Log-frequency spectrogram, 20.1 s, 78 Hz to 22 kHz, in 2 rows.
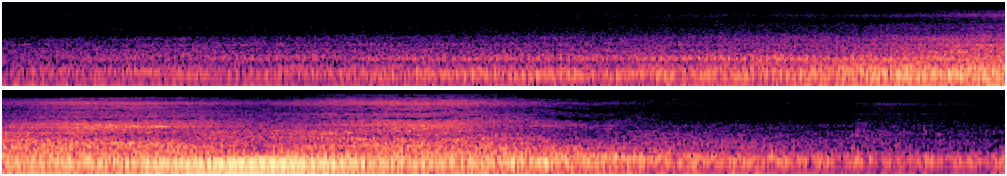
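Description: Class 175 diesel multiple unit running along the platform close by: engine rumble and wheel noise build to a peak about twelve seconds in, then fade away.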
